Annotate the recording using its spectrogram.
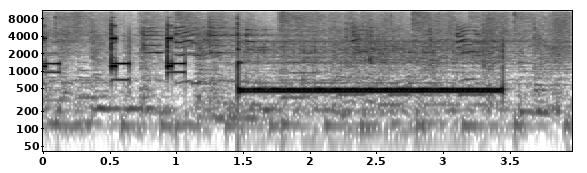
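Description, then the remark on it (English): Telephone dialing as the president of Columbia calls up a musician: two short keypad beeps, then a steady, mid-pitched electronic tone holding for about two seconds before cutting off, over a low background murmur. “Intrigued and filled with the prospect of money and lots of it, the president of Columbia called up …”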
